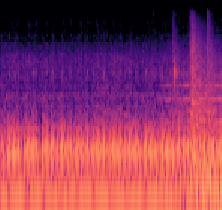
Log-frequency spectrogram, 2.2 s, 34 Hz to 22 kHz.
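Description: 2014 Kawasaki Z800's inline-four engine idling steadily through a Lextek RP1 aftermarket silencer. Music with drum hits comes in near the end.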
